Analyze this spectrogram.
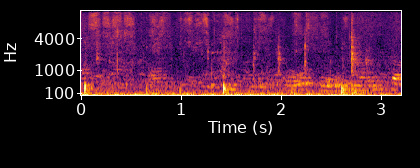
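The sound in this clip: Marker or chalk strokes on a board, several scratchy strokes spread across a few seconds over a low background hum.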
